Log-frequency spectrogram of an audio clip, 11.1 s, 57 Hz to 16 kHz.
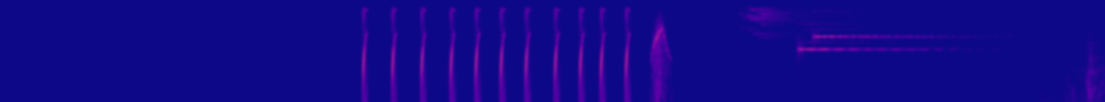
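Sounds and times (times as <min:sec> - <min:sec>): rising popping sounds: 0:03.6 - 0:06.7
sparkling shimmer: 0:07.4 - 0:08.5
ringing chime: 0:07.4 - 0:10.4.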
